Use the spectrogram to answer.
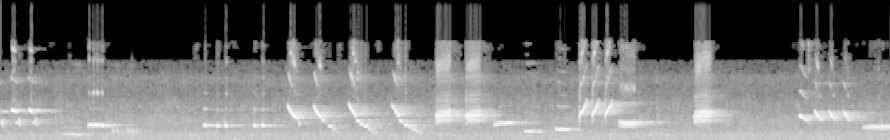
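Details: Fighting song of an Asian pied starling used to tutor caged birds: a varied run of clear whistled notes, some sliding down, with bursts of harsh buzzy chatter in the middle and short high whistles near the end.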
